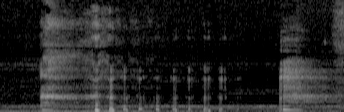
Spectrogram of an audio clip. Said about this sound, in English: Moist, squishing sounds follow her giggle, and you know, she's right behind you.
